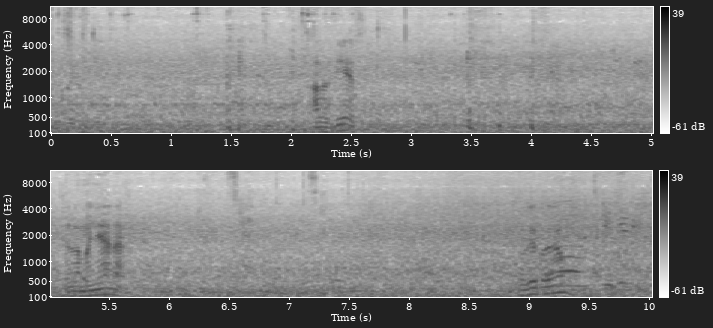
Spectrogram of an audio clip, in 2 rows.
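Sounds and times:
fountain jets spraying water: 0:00.0 - 0:10.0.

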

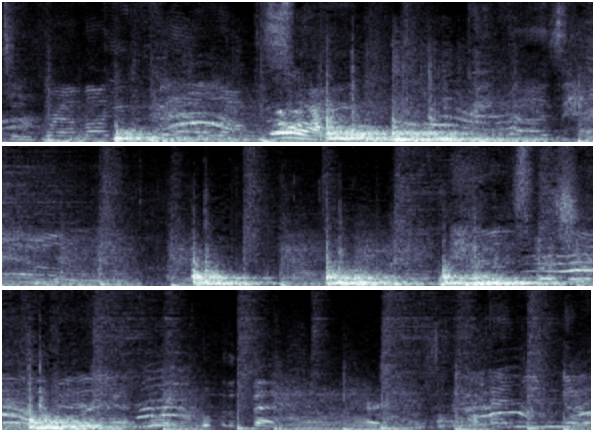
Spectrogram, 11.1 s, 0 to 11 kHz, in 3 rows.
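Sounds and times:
background music: 0:00.0 - 0:11.0
metal trash can kicked: 0:00.7 - 0:08.4.

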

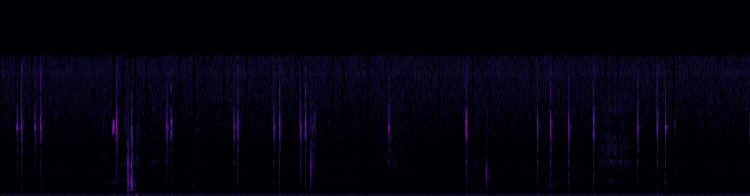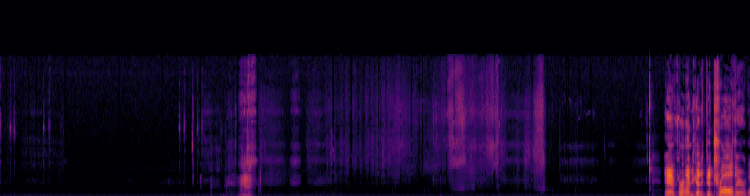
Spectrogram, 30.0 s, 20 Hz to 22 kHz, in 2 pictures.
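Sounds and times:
computer mouse clicks: 0:00.3 - 0:00.9, 0:02.2 - 0:03.6, 0:04.6 - 0:06.4, 0:09.2 - 0:09.9, 0:10.7 - 0:12.0, 0:12.7 - 0:13.6, 0:14.9 - 0:16.1, 0:18.6 - 0:19.4.

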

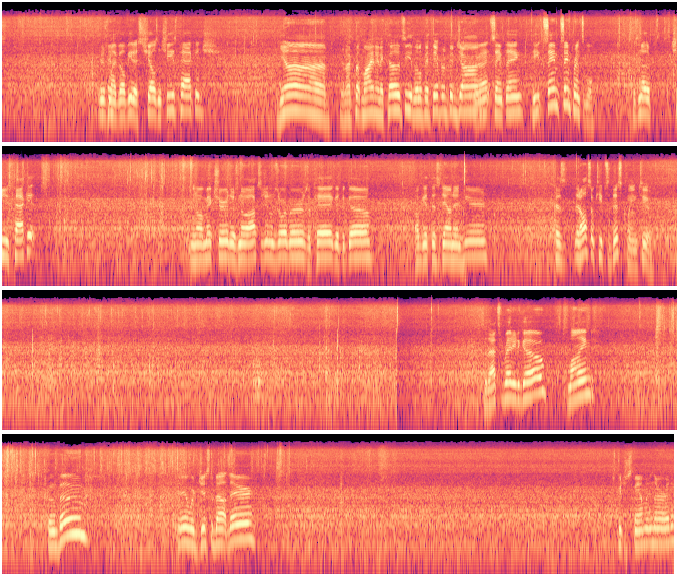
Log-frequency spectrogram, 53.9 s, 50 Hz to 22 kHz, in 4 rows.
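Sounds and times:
stove burner hissing: 0:00.0 - 0:53.9
plastic bags crinkling: 0:15.9 - 0:17.5, 0:39.6 - 0:46.7.

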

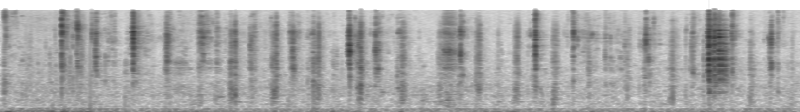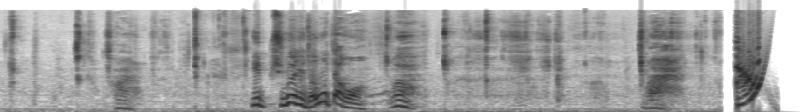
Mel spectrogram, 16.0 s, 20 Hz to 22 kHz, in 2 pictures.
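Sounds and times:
crunchy chewing: 0:00.0 - 0:10.6.

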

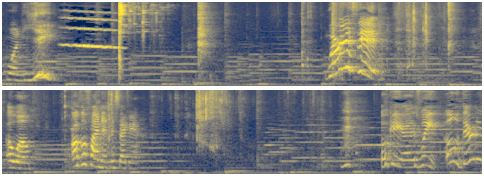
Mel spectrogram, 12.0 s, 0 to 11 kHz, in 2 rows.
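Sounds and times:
background music: 0:00.0 - 0:12.0
glass breaking crash: 0:01.4 - 0:02.1.

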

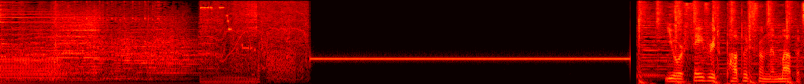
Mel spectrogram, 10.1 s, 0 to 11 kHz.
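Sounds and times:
music: 0:00.0 - 0:03.2, 0:08.0 - 0:10.0.

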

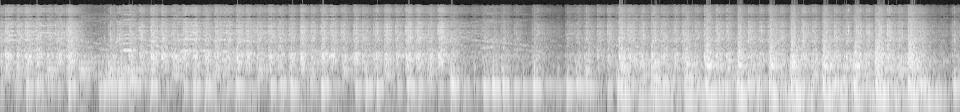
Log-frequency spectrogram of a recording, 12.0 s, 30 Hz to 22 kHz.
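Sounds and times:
drum ensemble playing fast rhythm: 0:00.0 - 0:12.0.

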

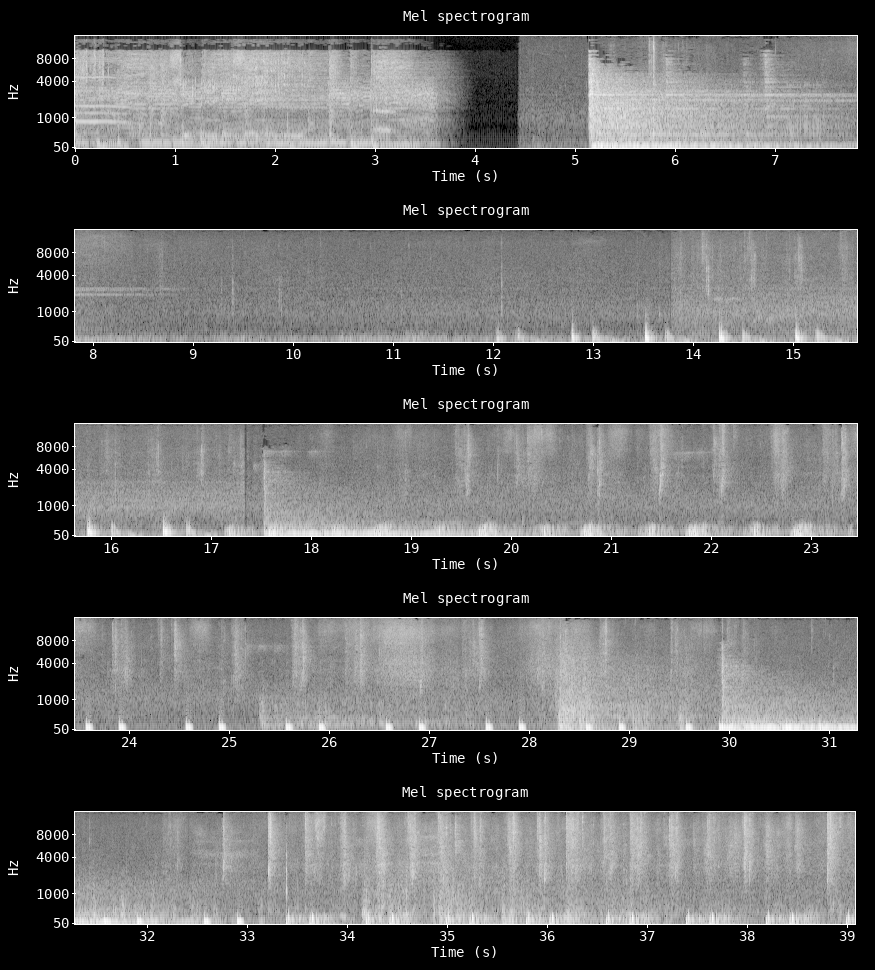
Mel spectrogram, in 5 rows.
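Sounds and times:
deep rumble: 0:12.0 - 0:23.7, 0:27.7 - 0:38.8
dull thuds: 0:12.0 - 0:23.8, 0:27.6 - 0:39.0
heartbeat thumps: 0:12.0 - 0:39.0.

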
